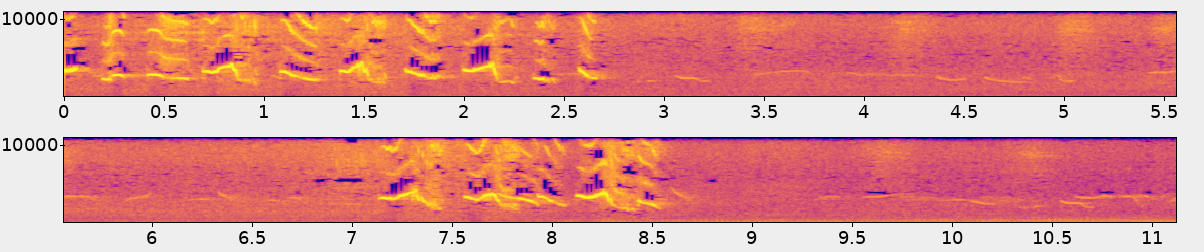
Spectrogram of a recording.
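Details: Used as a lure to provoke fighting, this oriental magpie-robin song opens with a quick series of sharp whistles. A faint warble and a short second burst follow, then a low background hum.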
